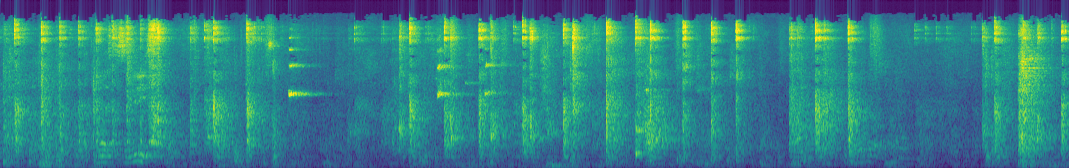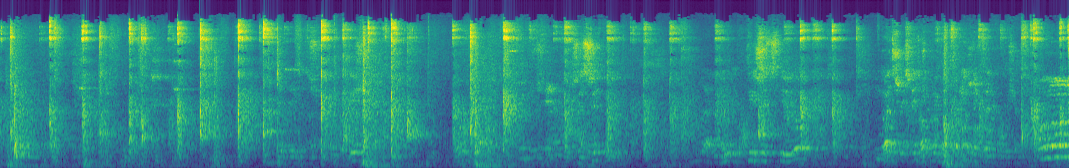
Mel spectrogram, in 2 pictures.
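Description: Table tennis rallies: the celluloid ball clicking in quick succession off the rubber-faced paddles and the table top, with a lull of a few seconds about halfway through before play resumes.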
